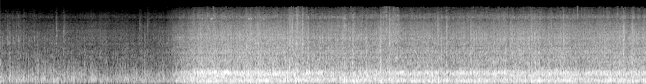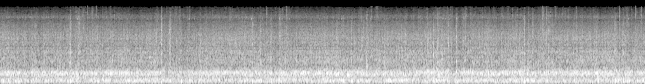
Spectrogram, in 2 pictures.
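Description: Railroad speeder (motorized track car) running along the track: its motor is faint at first, grows sharply louder about three and a half seconds in, then runs steadily with occasional clicks from the wheels on the rails.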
